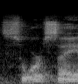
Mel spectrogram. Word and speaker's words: Sorsaia: elected because people might not be able to pronounce my name source a up and you know my faint my mom's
